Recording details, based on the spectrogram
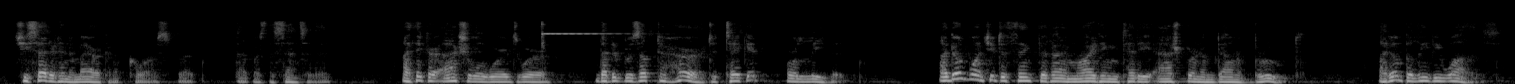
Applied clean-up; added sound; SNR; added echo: none; Bicycle bell; 12 dB; reverberation time 0.7 s.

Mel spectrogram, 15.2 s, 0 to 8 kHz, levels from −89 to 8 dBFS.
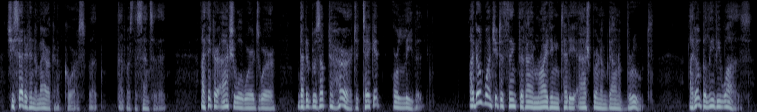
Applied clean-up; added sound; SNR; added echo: none; none; none; none.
